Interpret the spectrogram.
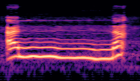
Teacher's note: nun mati bertemu dengan nun, hukumnya wajib dengung idgham ma'al gunnah, dengung dua harakat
